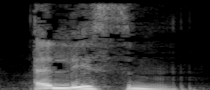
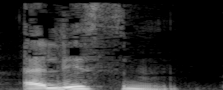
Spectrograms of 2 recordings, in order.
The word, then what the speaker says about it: الاسم: لذلك فإنهم يكسرون لام التعريف للتخلص من التقاء الساكنين فيقولون الاسم، فيقولون الاسم يعني بلام مكسورة.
